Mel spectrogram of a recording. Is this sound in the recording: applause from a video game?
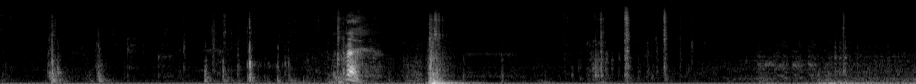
no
